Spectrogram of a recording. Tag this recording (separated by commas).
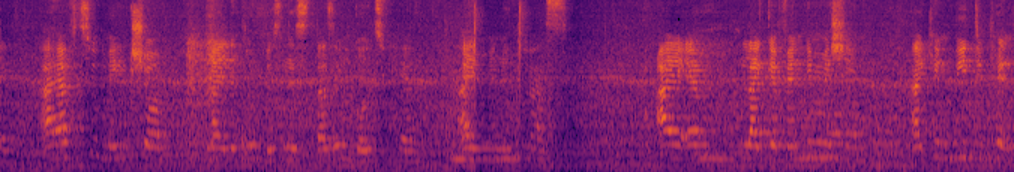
Speech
